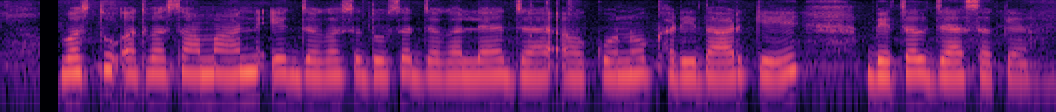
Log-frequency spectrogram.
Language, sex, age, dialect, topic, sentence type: Maithili, female, 25-30, Eastern / Thethi, banking, statement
